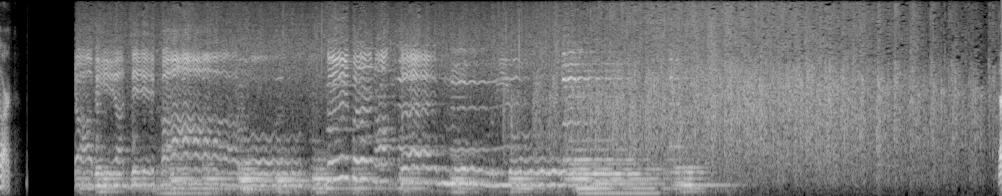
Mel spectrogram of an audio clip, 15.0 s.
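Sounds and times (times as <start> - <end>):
audience applause: 6.8 - 15.0.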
